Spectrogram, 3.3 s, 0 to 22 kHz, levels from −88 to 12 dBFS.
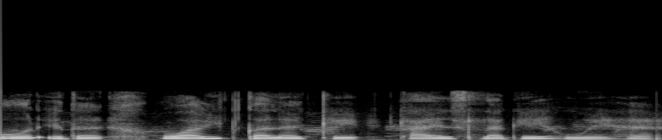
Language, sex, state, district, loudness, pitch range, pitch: Hindi, female, Bihar, West Champaran, -15 LUFS, 225-250 Hz, 240 Hz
